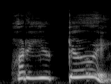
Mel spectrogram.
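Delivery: very high, cried-out voice. A girl sees a man cut a pouch from someone's belt; crying out. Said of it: "cried Ren".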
